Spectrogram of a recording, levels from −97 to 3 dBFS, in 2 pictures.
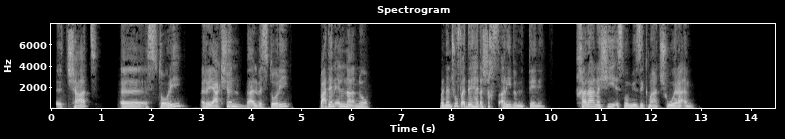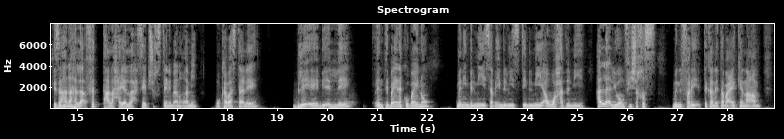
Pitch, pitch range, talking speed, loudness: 150 Hz, 125-170 Hz, 120 wpm, -21 LUFS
